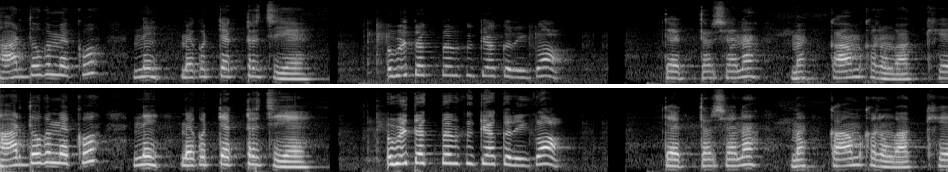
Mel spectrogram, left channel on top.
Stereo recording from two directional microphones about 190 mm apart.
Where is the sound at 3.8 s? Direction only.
40° right (ahead or behind).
